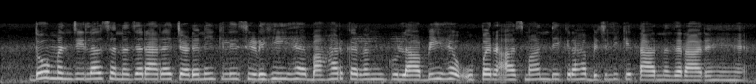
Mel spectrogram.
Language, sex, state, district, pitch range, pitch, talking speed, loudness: Hindi, female, Chhattisgarh, Kabirdham, 220-250 Hz, 240 Hz, 230 wpm, -19 LUFS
